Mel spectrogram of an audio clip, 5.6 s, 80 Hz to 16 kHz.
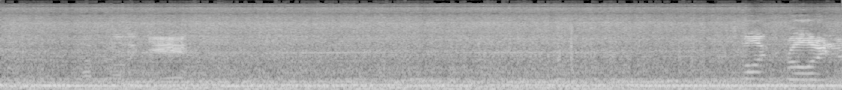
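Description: A CAT 992D wheel loader's huge diesel engine drones loud and steady from inside the cab as it shifts up a gear, with a constant low hum, faint clinks, and someone speaking briefly over it.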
